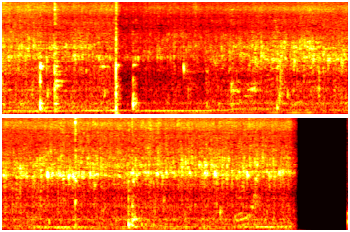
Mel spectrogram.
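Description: Rohu fish pieces fry in hot oil in a pan, a steady broadband sizzle with a few sharp pops and spatters throughout, close and fairly loud, ending abruptly in silence near the close.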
